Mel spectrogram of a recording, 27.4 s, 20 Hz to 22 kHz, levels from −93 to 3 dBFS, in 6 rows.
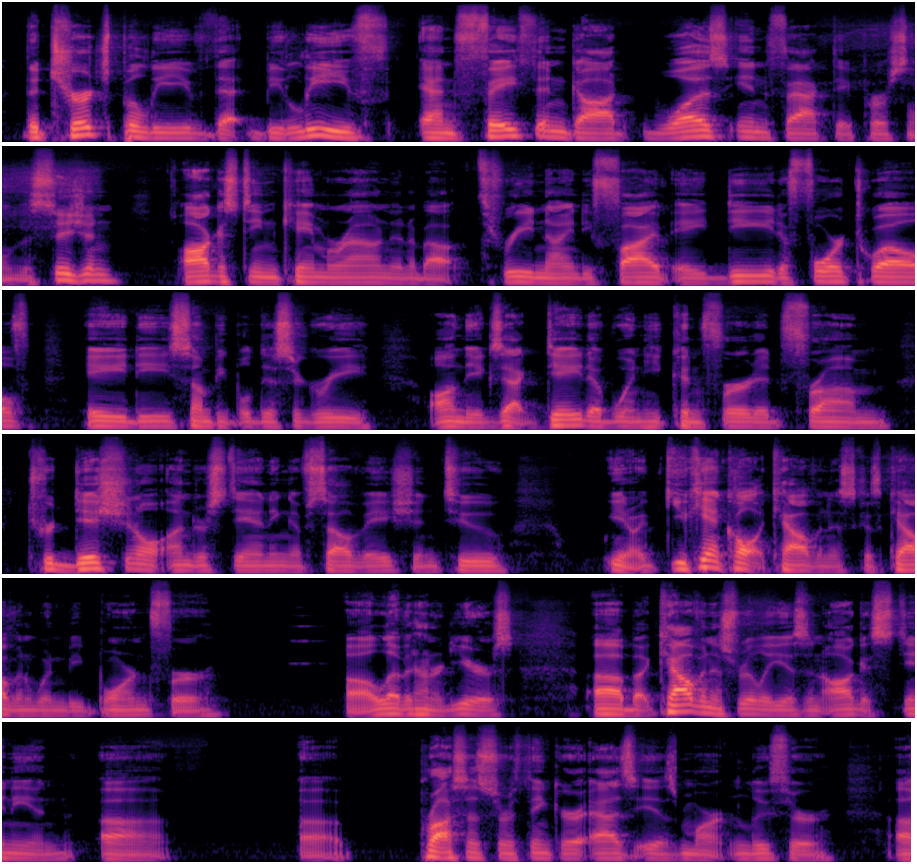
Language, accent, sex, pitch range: English, American, male, 95-115 Hz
